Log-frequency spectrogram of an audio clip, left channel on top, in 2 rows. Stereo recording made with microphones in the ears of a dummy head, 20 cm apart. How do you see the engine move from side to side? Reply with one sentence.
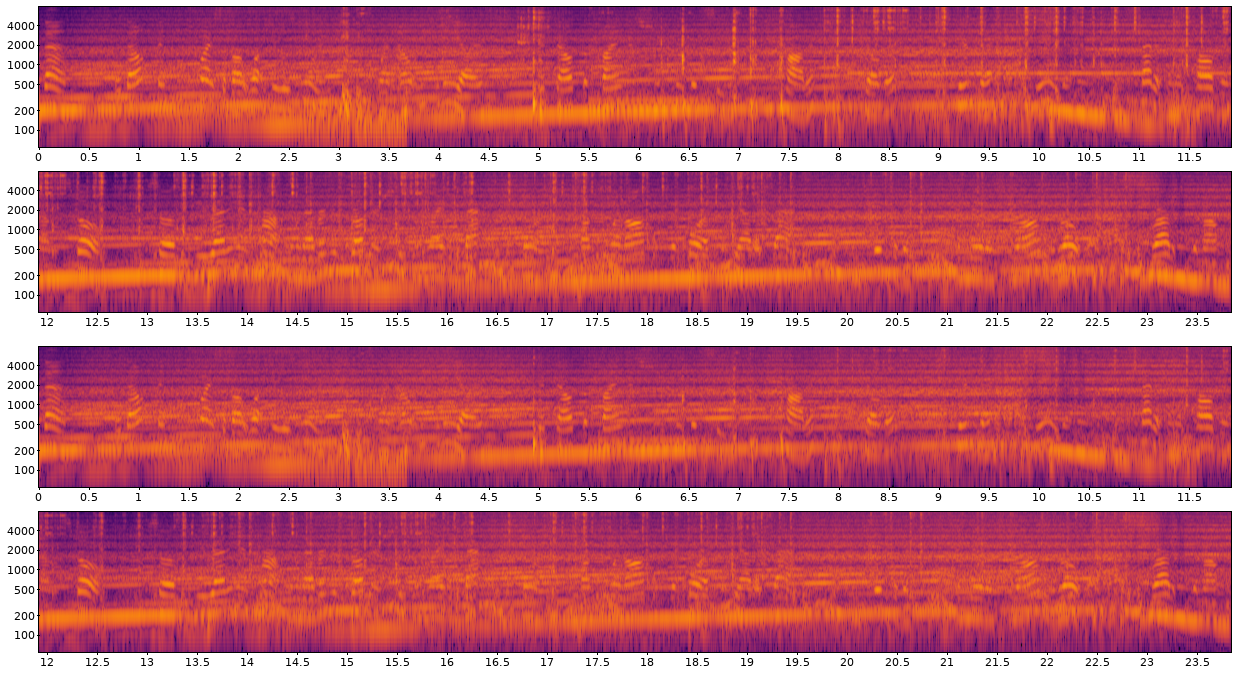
You can hear the engine stay put.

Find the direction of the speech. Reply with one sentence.
In this clip you hear the speech in the centre.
